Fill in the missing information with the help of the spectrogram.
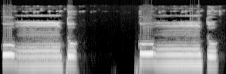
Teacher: জবর ইয়া সা ইয়া সায়া কাফ নুন পেশ কুম ইকফা গুন্না নুন সাকিনের পরে ইকফার হরফ তা আসছে এই কারণে এই নুনকে নাকের ভিতরে লুকাইয়া গুন্নার সহিত পড়বো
